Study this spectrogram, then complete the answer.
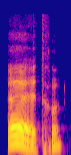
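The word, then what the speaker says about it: hêtre: But être, you don't hear the H because we don't pronounce the H.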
